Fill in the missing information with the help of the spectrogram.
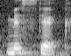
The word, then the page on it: mystic: American English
